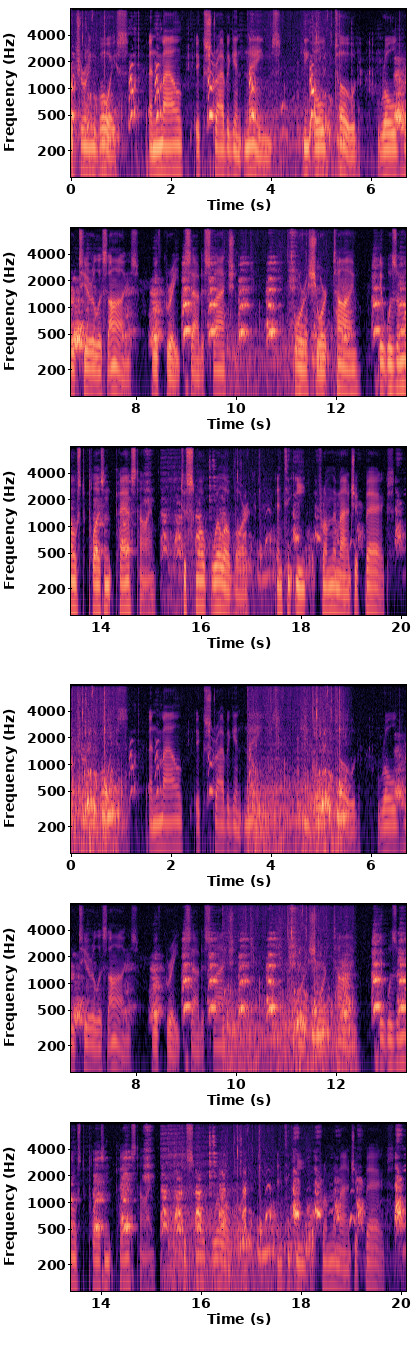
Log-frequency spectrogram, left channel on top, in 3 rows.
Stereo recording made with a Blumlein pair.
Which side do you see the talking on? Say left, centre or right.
left.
